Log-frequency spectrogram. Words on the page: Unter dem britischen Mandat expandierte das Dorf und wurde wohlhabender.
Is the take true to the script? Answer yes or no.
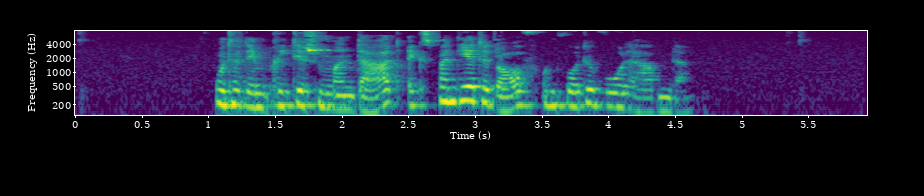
no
